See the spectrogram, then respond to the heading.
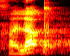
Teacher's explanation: خلق، خا زبر خا، لام کا زبر لق، لق میں قلقلہ ہو رہا، پڑھتے وقت آواز لوٹیں گی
